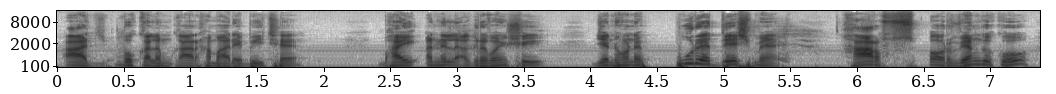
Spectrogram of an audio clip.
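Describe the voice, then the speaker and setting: A man's voice: a little high, fairly bright tone. A man compering a poetry gathering, introducing the next poet in formal, declamatory Hindi and reciting verse.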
